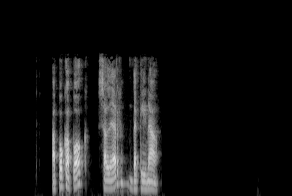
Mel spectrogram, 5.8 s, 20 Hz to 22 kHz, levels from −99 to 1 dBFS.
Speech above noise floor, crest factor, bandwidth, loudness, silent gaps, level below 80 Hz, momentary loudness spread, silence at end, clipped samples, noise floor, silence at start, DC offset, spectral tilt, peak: over 69 dB; 22 dB; 8 kHz; -22 LUFS; 1.89-1.94 s; -72 dBFS; 10 LU; 2.7 s; under 0.1%; under -90 dBFS; 1.05 s; under 0.1%; -4.5 dB/octave; -4 dBFS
